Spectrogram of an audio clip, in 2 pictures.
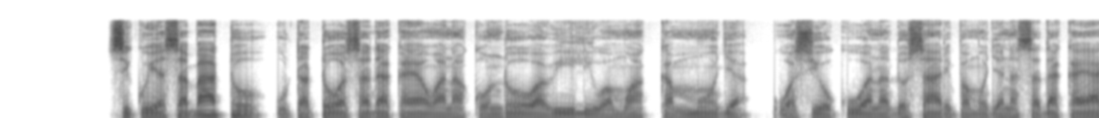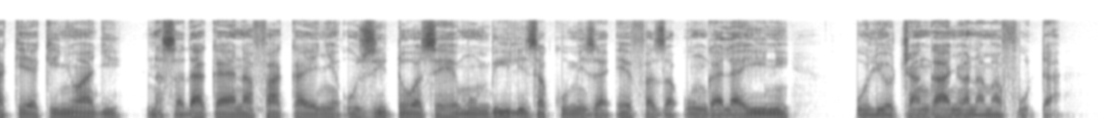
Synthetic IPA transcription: sikujasaɓatɔutatɔasaɗakajawanakɔndɔːwawiliwamwakam̩ːɔʄa | wa̰siɔkuwanaɗɔsaɾipamɔʄanasaɗakajakɛjakiɲwaʄi | na̰saɗakajanafakajɛɲɛʔuzitɔwasɛɦɛmumbilizakumizaʔɛfazaʔuŋɡalaini | uliɔt͡ʃaŋɡaɲwanama̰fṵta̰

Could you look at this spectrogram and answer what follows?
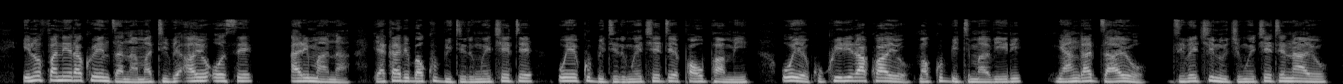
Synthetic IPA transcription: ino̞faniɾakue̞nzanamatiʋiʔajo̞ʔo̞se̞ | aɾimana | jakaɾiɓakubʱitirimwe̞t͡ʃe̞te̞ | uje̞kubʱit̬irimwe̞t͡ʃe̞t̬e̞paupaːmi | uje̞kukwiɾirakwajo̞makubʱitimaʋiːɾi | ɲaŋɡad͡zajo̞ | d͡ziʋe̞t͡ʃin̤ut͡ʃimwe̞t͡ʃe̞t̬e̞naːjo̞

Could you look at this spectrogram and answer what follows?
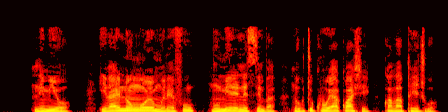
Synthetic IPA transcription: ne̞mio | iʋaino̞mo̞jo̞muɾe̞fu | mumiɾe̞ne̞simba | no̞kutikʰuːjakwaʃe̞ | kwaʋapʰe̞ːd͡ʒɡo

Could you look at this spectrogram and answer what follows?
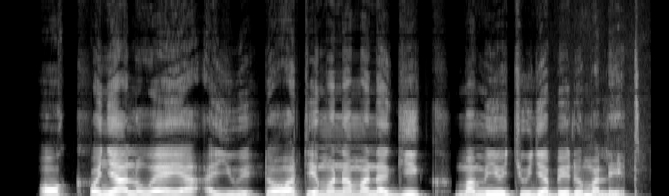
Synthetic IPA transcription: ɔkɔɲalwɛjaʔajuetɔːtɪmɔnamanaɡikmamɪjot͡ʃuɲabedomalɪ̰t

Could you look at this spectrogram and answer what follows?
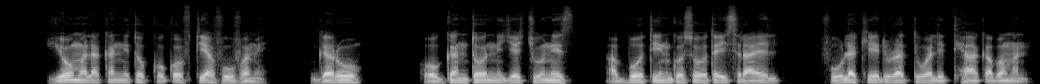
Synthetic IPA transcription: jo̞ːmɐlɐkɐnːɪt̪ɔkːɔkʼɔft̪ɪɐfuːfɐmɛ | ɡɐɾuː | hoːɡːɐnt̪o̞ːnːɪd͡ʒɛt͡ʃːuːnɪs | ʔɐ̰bːo̞ːt̪iːŋɡɔso̞ːt̪ɐɪsɾaːʔɛl | fuːlɐkʰe̞ːd̪ʊɾɐt̪ːɪwɐlɪt̪ːɪ̥haːkʼɐbɐmɐn

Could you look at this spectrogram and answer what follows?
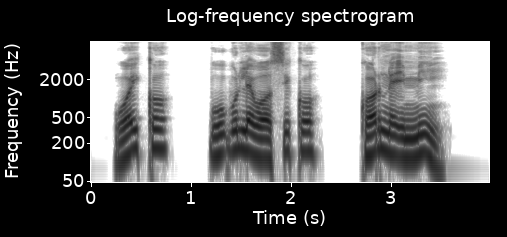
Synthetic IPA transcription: wʔɔjkːɔ | ɓuːɓʊlːɛwoːsːɪkːɔ | kɔɾnɛɪmːiː

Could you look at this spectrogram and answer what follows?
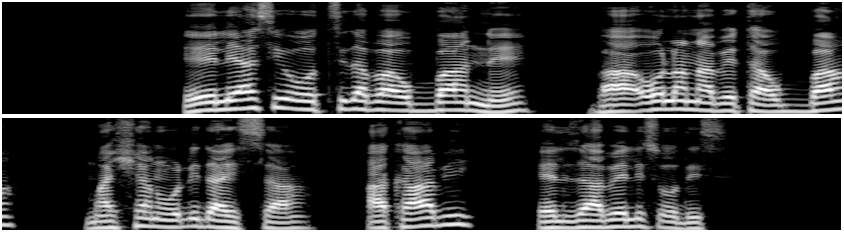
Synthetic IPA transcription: ʔe̞ːlɪjaːsɪo̞ːt͡sːɪd̪ɐbɐʊbːaːnːɛ | baːʔo̞ːlɐnɐbɛt̪ɐʊbːaː | mɐʃːɐnwɔɗɪd̪ɐjsːɐ | ʔɐkaːbɪ | ɛlɪzaːbɛlɪsɔd̪ɪs

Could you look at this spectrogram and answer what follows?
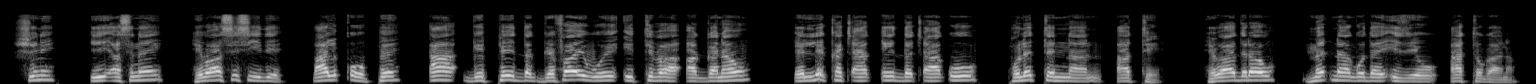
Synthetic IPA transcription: ʃɪn | ʔiːɐsɪnɐj | hɛwaːsɪsiːd̪ɛ | ɓɐlkʼːoːpːɛ | ɐɡɛpːe̞ːd̪ːɐɡɛfɐjwɔjʔɪt̪ːɪbaːʔɐɡːɐnɐw | ʔɛlːɛkːɐt͡ʃʼaːkʼːe̞ːd̪ːɐt͡ʃʼaːkʼuː | pɔlɛt̪ːɛnːaːnɐt̪ːḛː | hɛwaːd̪ɪɾɐw | mɛɗɪnaːɡɔd̪ɐjɪzɪjoɐt̪ːɔɡa̰ːnɐ̰

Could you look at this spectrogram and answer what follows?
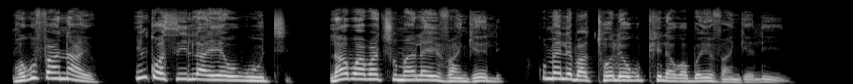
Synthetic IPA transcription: ŋoɣufanajɔ | iŋkʼosiːlajɛuɣutʰi̥ | laβɔaβat͡ʃʰʼumalaivaŋeli | ɣumɛlɛβatʰɔlɛuɣupʰilaɣwaβɔɛvaŋeliːni

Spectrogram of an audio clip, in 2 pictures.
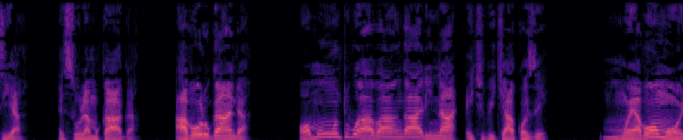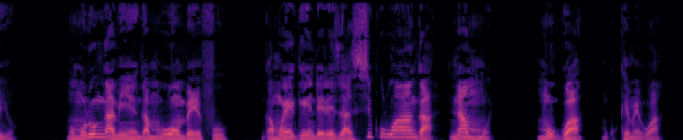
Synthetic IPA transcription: ia̰ | esuːlamukaːɡa̰ː | βo̞ːluɡaːnda̰ | o̞muːntuβwaːβaːŋɡaːlinaeciβicaːko̞ze̞̰ | mwe̞aβo̞ːmwo̞ːjo̞̰ | mumuluŋɡamje̞ŋɡamuβwo̞ːmbe̞ːfu | ŋɡamwe̞ːɡe̞ːnde̞ɾe̞zasikulwaːŋɡa̰ | namːwe̞̰ | muɡwa | muku̥ke̞me̞̰βwa̰

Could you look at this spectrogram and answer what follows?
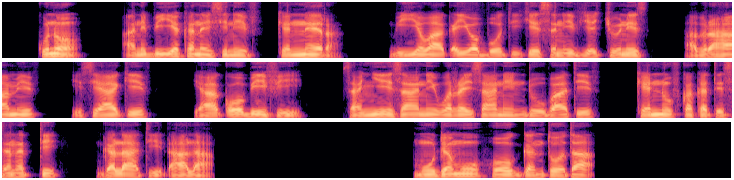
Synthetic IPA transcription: kʊnoː | ʔɐ̰nɪbɪjːɐkɐnɐɪsɪniːf | kɛnːe̞ːɾɐ̰ | bɪjːɐwaːkʼɐjːɔɐbːo̞ːt̪iːke̞ːsːɐniːfd͡ʒɛt͡ʃːuːnɪs | ʔɐ̰bɾɐhaːmiːf | ʔɪsɪjaːkʼiːf | jaːkʼo̞ːbiːfɪ | sɐɲːiːɪsaːniːwɐrːɐɪsaːniːɪnd̪uːbaːt̪iːf | kɛnːuːfkɐkɐt̪ɛsɐnɐt̪ːɪ | ɡɐlaːt̪iːᶑaːla̰ː | muːd̪ɐmuːhoːɡːɐnt̪o̞ːt̪aː

